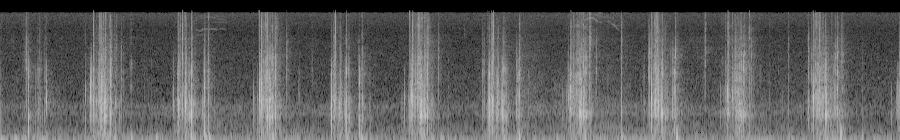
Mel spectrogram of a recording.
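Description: A single folded beeswax food wrap, a thin, flexible waxed cotton sheet printed with vegetable drawings, is held in both hands and squeezed and bent with the fingertips and long acrylic nails. It makes dry, bright crackling and crinkling bursts that come in irregular waves, with quiet gaps between and very little low end.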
